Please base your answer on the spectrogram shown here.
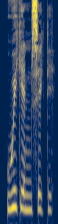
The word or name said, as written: uigennemsigtighed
